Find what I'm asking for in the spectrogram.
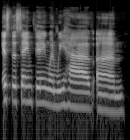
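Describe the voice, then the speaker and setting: Low-voiced woman hosting, dry sound. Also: slow, clean tone, no room sound. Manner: easygoing and reflective, laughs often. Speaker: podcast host. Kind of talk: casual chat.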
